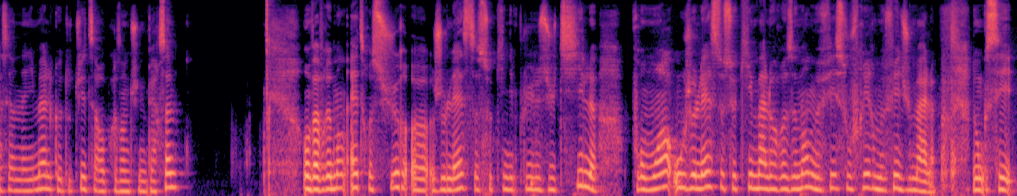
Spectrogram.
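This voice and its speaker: A woman's voice: mid-range voice, dark tone. A woman with a Marseille accent giving a casual tarot reading, chatty and reassuring, with many fillers and restarts. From southern France. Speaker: tarot card reader.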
